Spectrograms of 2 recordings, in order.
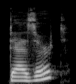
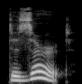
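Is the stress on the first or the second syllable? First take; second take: first; second. First: The stress is on the first syllable. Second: The stress is on the second syllable. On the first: It is a noun: a very dry area of land. "A desert is a very dry area of land" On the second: It is a verb: to abandon. "is a verb, meaning to abandon"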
